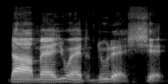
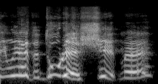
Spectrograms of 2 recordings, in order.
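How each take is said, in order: First: Louder scolding voice close to the speaker's own; Hakeem, corrected voice. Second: Loud falsetto squeal of mock outrage; Hakeem, first try. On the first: Retold or imitated. Hakeem scolding the shooter in the car, firm natural-pitched voice. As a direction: scold firmly without any falsetto. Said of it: "Yeah, that's how he talks". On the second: Hakeem scolding the shooter in the car, squealed falsetto. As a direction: squeal the scolding far above your own voice. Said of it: "is that how he talks?".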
